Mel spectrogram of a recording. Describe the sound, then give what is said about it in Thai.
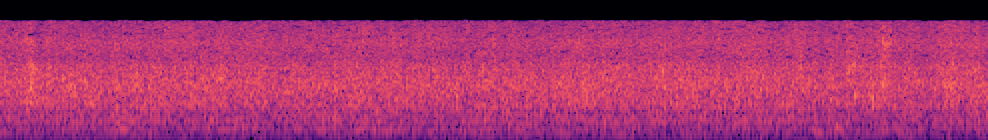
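Heavy rain that has been falling since the morning pours down in a steady, dense hiss that never lets up, fairly loud, with a fine crackle of drops hitting surfaces throughout and no voices. “วันนี้ฝนตกแรงเลยนะ ตกนานเลยครับตั้งแต่เช้าเลย คงจะพอได้ยินนะ ได้ยินครับ”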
